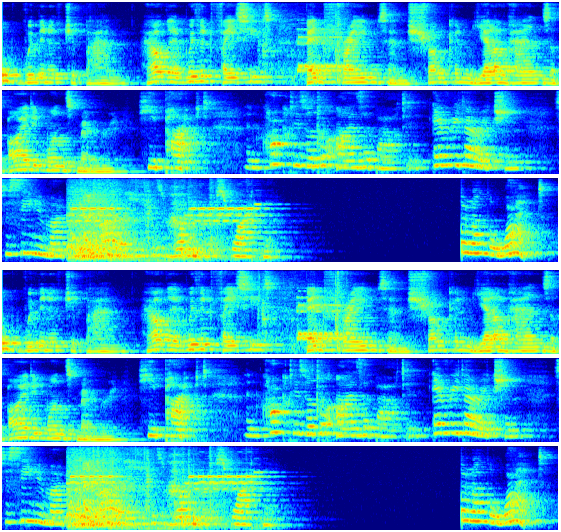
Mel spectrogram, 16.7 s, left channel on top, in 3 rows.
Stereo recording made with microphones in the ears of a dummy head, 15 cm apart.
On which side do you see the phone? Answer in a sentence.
You can hear the phone on the right.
